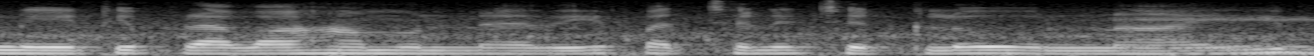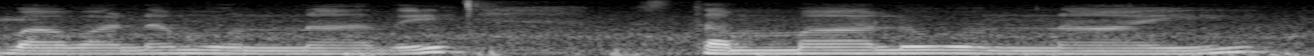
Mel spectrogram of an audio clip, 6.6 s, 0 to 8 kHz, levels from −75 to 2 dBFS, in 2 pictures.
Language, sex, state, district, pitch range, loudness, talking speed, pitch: Telugu, female, Andhra Pradesh, Srikakulam, 155-170 Hz, -18 LUFS, 90 wpm, 160 Hz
